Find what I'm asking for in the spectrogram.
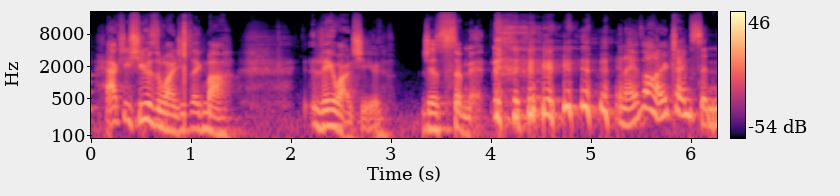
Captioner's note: laughs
